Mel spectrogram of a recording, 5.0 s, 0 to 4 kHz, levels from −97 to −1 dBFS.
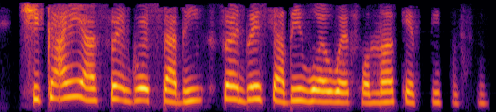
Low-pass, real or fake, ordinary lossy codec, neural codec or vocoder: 3.6 kHz; fake; MP3, 24 kbps; codec, 16 kHz, 1 kbps, FunCodec, trained on Chinese and English, 50 frames a second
